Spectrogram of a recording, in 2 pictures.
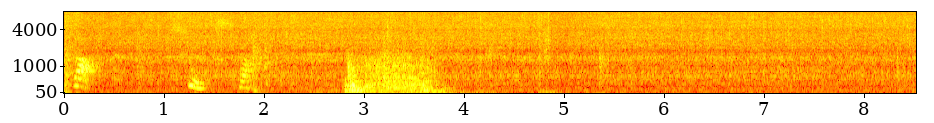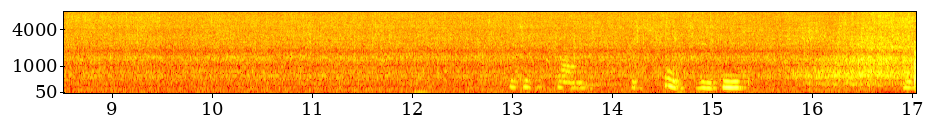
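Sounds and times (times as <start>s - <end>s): mushrooms sizzling in a pan: 0.0s - 2.8s, 4.0s - 17.0s.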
